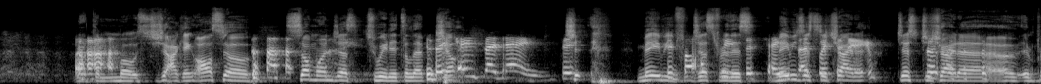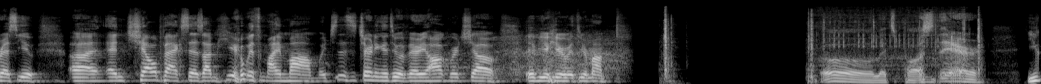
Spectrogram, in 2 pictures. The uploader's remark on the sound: Live From Rochester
